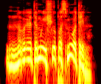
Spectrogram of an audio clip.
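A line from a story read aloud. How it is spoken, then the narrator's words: Dry reply. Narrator (Russian): сухо ответил он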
